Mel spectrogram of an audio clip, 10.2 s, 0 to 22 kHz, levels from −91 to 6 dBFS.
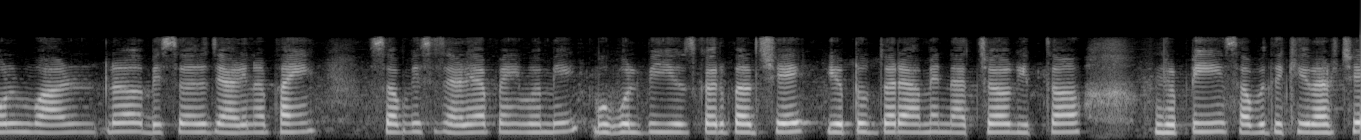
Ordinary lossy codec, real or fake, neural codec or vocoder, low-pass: none; fake; codec, 24 kHz, 0.9 kbps, WavTokenizer, medium speech release version 1; 7.2 kHz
